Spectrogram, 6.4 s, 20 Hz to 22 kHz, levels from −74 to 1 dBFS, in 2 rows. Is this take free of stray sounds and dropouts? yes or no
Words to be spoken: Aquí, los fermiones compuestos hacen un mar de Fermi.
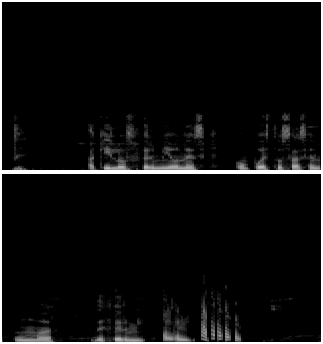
no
